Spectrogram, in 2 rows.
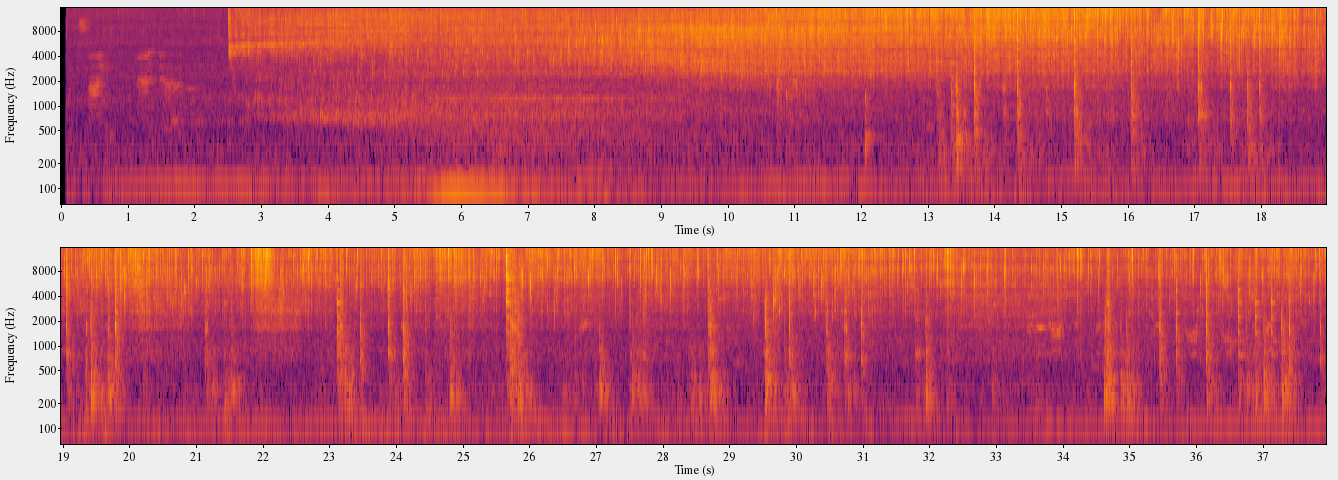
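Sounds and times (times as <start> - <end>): batter sizzling in hot oil: 2.5 - 37.9.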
